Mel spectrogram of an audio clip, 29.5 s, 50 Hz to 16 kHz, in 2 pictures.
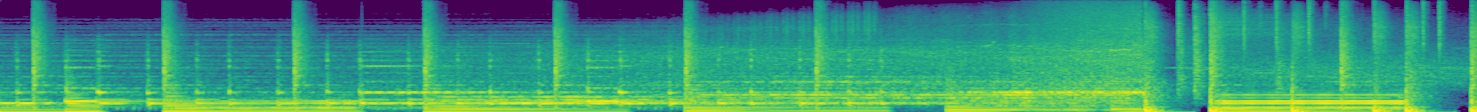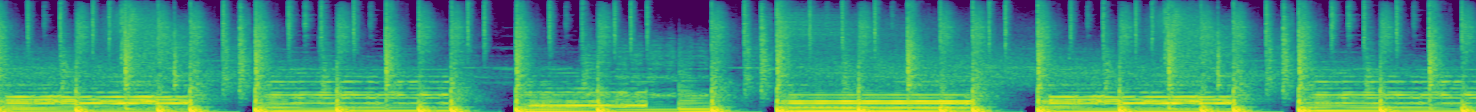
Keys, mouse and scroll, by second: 0.0 space, 0.4 space, 1.2-6.6 drag, 6.6 ctrl+d, 9.0 click, 9.4-10.9 scroll up 1, 11.4-18.8 drag, 19.6-20.0 scroll down 2, 22.4 scroll down 1, 23.4 scroll up 1.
